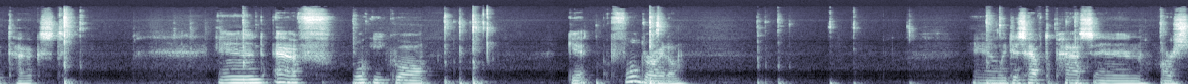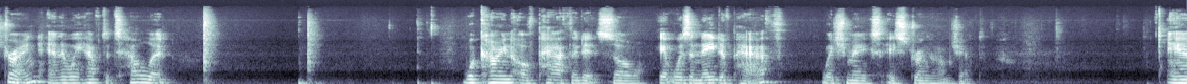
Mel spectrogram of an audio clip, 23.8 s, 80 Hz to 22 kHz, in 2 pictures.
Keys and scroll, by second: 0.6 Return, 2.4 f, 3.5-5.2 typing, 6.5-8.3 typing, 8.3 Tab, 9.1 shift+Tab, 9.9 shift+9, 10.5 shift+s, 11.6 ,, 14.9-16.5 typing, 23.3 Up.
